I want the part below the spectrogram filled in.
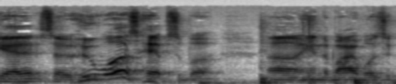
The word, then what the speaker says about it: Hephzibah: So you got the PH where it's a Hephzibah. – I was today years old, like just now realizing we don't say the P.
